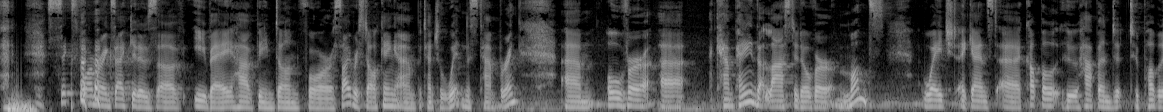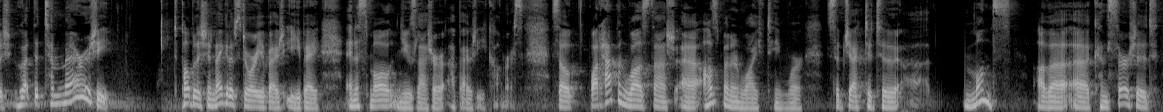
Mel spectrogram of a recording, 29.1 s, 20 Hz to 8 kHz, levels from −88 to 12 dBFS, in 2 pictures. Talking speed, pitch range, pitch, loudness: 145 wpm, 105-130 Hz, 115 Hz, -22 LUFS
